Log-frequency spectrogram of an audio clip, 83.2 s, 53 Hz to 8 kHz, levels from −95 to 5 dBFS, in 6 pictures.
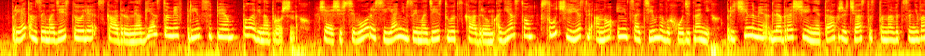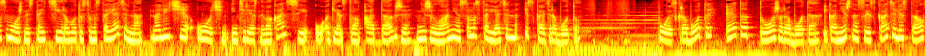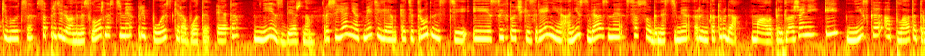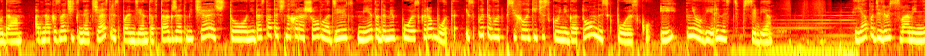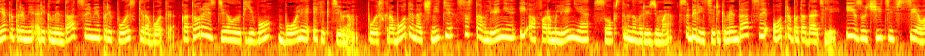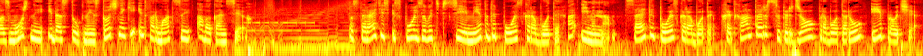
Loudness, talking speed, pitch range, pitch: -10 LUFS, 115 wpm, 220-285 Hz, 245 Hz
